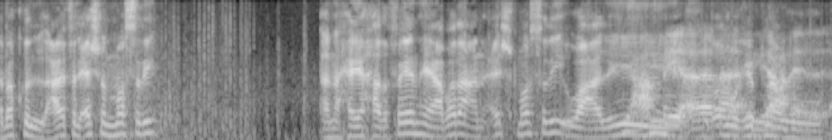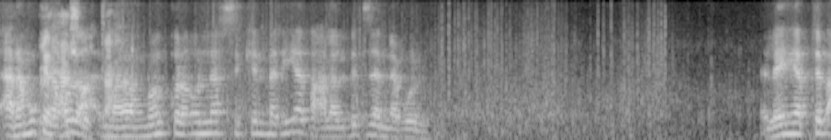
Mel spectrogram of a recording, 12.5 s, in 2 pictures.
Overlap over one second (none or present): present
